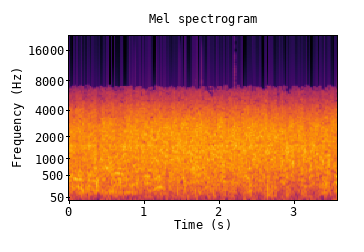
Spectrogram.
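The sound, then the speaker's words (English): A large studio audience bursts into loud, dense applause for Mary Livingston, a steady wash of many hands clapping at once that holds at full strength throughout with no voices over it. “Mary, we should have applause for Mary.”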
